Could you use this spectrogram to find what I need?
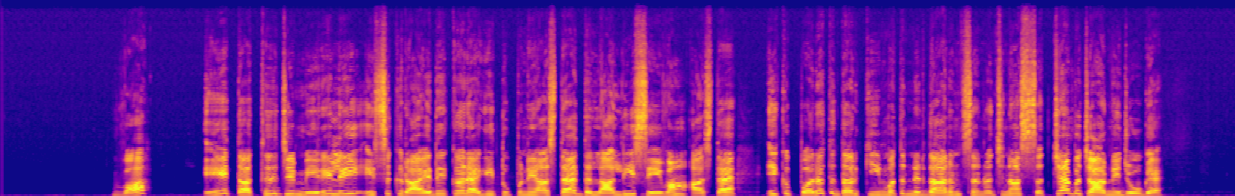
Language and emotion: Dogri, surprised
